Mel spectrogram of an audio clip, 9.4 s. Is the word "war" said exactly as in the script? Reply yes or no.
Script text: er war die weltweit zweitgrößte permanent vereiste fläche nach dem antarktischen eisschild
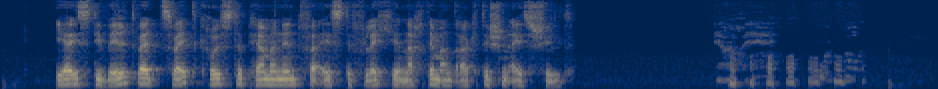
no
